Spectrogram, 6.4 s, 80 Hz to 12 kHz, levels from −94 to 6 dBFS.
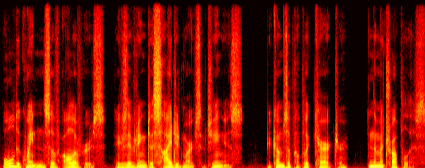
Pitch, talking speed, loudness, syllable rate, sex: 130 Hz, 160 wpm, -19 LUFS, 6.5 syllables/s, male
